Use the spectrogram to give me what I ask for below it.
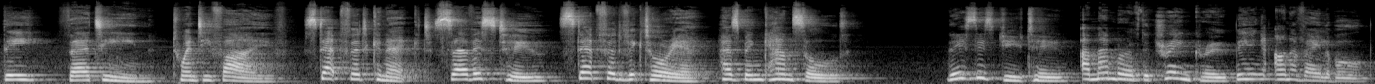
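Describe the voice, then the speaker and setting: Over an echoey station PA with long reverb and ambient noise, a woman reads scripted train announcements formally, phrase by phrase like pre-recorded segments. Her mid-range voice is animated but slow, with a darkish tone.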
